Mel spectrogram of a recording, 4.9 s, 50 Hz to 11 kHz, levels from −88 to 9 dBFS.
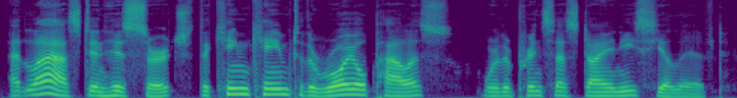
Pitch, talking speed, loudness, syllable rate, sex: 145 Hz, 210 wpm, -19 LUFS, 5.2 syllables/s, male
